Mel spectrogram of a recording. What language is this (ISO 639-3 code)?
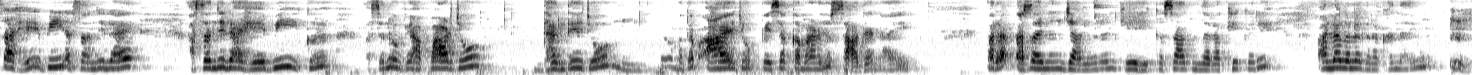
snd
